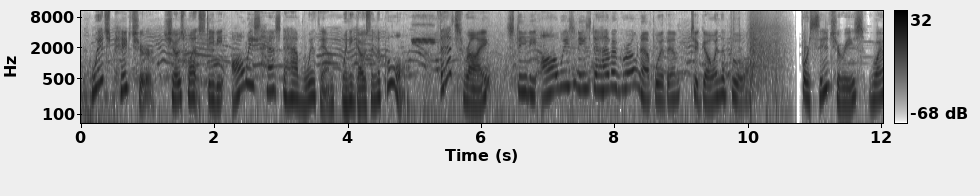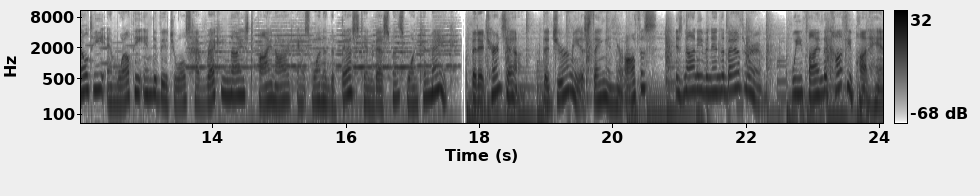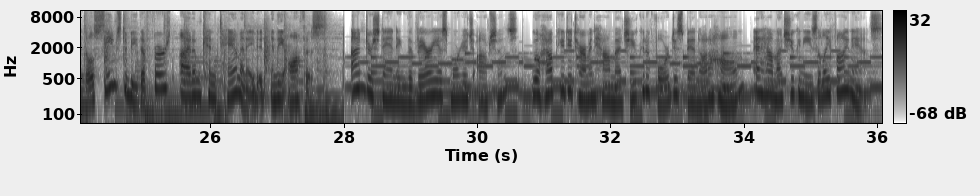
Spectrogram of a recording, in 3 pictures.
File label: NARRATION; KUHL VOICE-OVERS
